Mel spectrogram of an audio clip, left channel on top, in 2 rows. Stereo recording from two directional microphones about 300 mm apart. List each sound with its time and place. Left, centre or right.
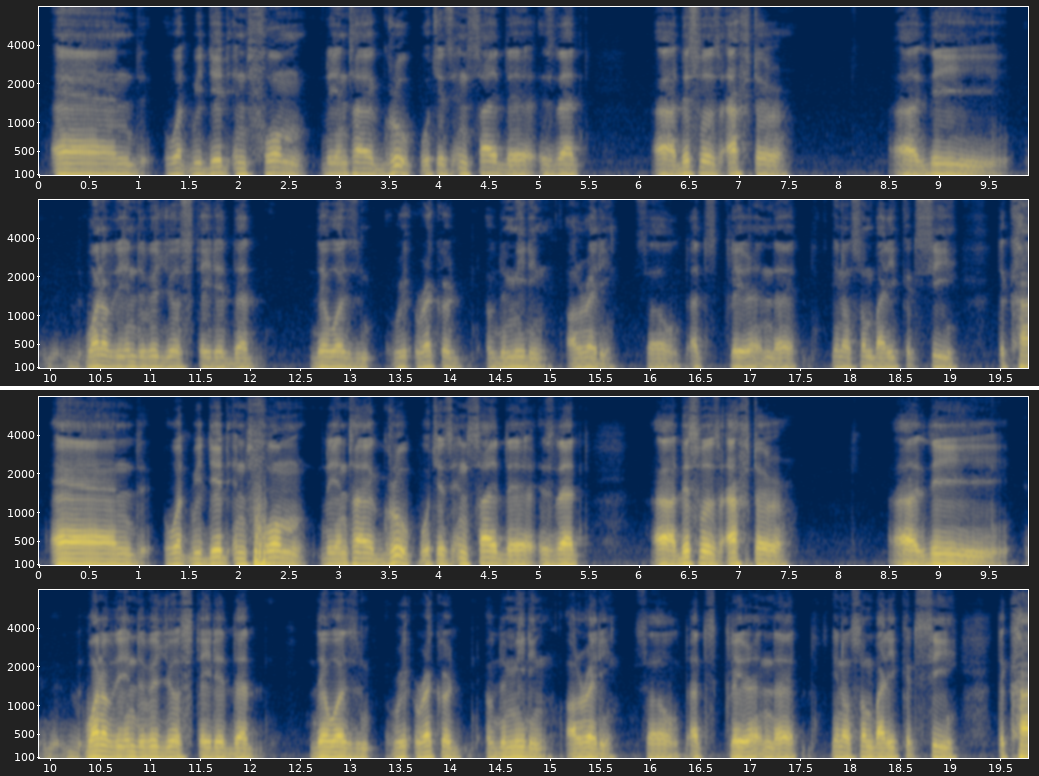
0.1 s a sound: right
1.3 s speech: right
8.5 s speech: right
